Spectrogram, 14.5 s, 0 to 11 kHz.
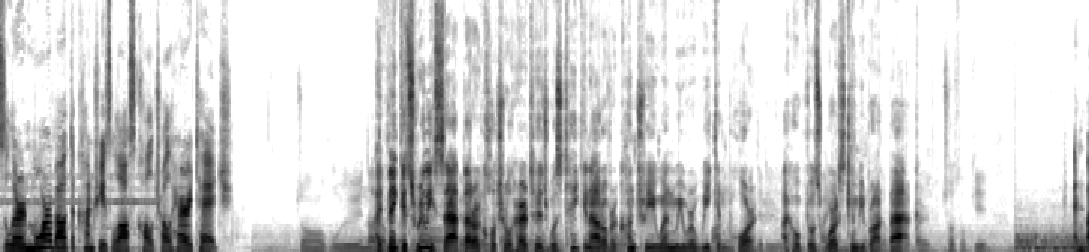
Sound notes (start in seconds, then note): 3.5 Korean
